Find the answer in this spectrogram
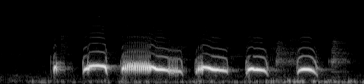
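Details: Local spotted dove giving the 'kuk 3' type of coo, praised as loud and soft-toned. Six mellow, low hoots in a row: one brief note, two long sustained ones, then three clipped downward-bending coos at a steady pace.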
